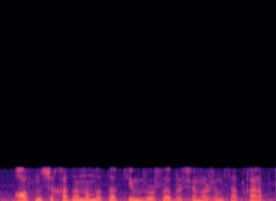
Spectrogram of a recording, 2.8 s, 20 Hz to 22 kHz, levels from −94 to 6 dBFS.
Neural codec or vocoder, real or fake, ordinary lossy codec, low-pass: none; real; none; 3.6 kHz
